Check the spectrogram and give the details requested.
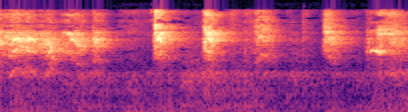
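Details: A canary opens with a quick high twitter, then gives a string of sharp, harsh chirps spaced about half a second apart.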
